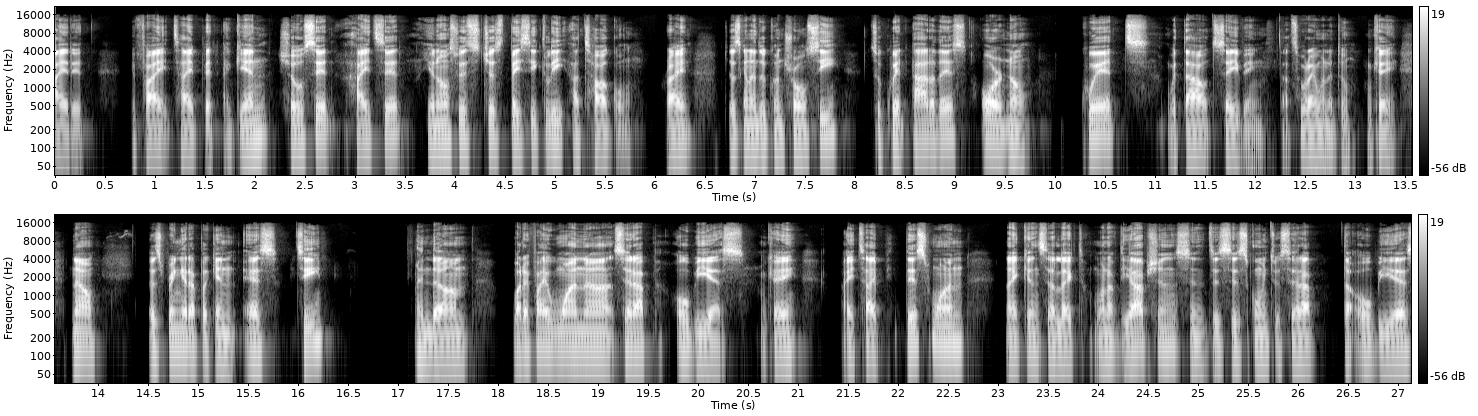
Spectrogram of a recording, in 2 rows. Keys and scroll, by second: 2.9 alt+super+a, 4.2 alt+super+a, 4.8 alt+super+a, 5.5 alt+super+a, 7.6 ctrl+c, 8.6 ctrl+c, 9.7 shift+;, 10.6 shift+1, 11.7 Return, 15.6 alt+super+a, 21.1 Return.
